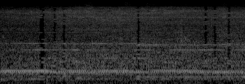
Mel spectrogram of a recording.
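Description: Steady motor whine with a constant airflow rush and no surging, grinding or rattling; the vacuum is running normally.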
